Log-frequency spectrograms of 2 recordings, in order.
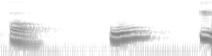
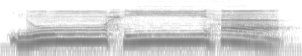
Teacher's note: هر 3 حرف از جوف یعنی فضای خالی داخل حلق و دهان تولید میشن. · Term: حروف مدی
